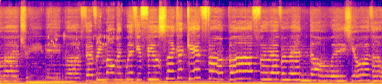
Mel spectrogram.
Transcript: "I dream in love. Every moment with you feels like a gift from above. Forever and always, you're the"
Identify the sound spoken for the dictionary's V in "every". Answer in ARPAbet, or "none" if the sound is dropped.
V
